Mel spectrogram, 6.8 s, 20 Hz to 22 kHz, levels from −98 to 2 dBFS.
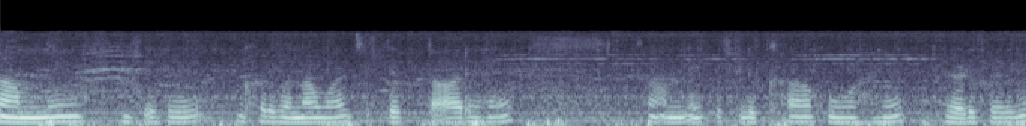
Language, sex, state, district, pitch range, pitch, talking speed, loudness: Hindi, female, Jharkhand, Sahebganj, 155-170 Hz, 160 Hz, 140 wpm, -20 LUFS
